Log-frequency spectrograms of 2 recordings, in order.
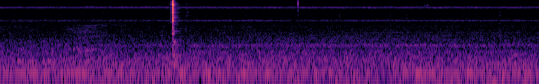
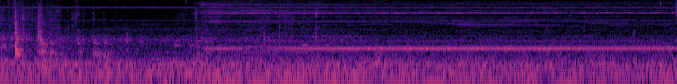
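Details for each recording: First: Mini dorm refrigerator that is not cooling, plugged in: a single sharp click over a faint hum as the compressor tries but fails to start; the thermostat is ruled out, so the compressor or start device is suspected. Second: Mini dorm refrigerator that was not cooling and clicking: couple of handling clicks, then compressor kicks in with a steady, even hum and whine after plugging back in; normal compressor start and steady run.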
